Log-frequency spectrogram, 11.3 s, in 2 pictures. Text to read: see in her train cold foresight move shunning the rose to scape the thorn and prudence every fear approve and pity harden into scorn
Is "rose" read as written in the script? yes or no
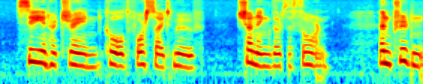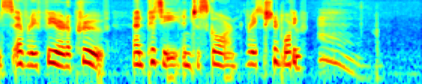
no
